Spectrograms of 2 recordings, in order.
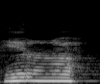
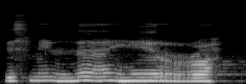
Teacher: ketika ro bertasjid, kita agak tekan ro-nya. Hirrah. Jangan terlalu hirrah gitu ya.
